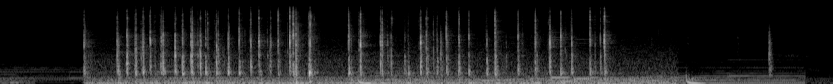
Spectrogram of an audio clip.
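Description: Rapid computer-keyboard typing, many keystrokes a second, starting about a second in and stopping about a second before the end, over soft lo-fi background music.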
